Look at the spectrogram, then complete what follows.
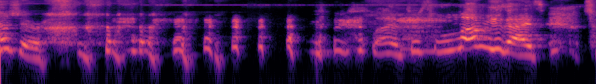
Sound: all laughing

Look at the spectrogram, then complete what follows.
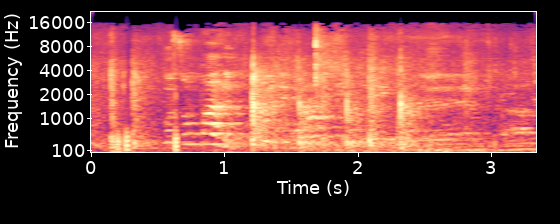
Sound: tapping

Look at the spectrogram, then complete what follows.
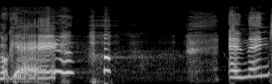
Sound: crowd laughing

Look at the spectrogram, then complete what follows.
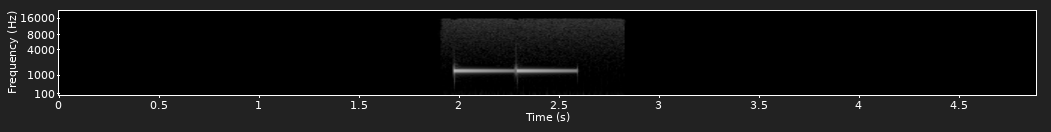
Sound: device beeping twice

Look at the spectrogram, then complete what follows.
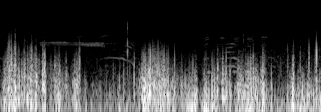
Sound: whistle blowing

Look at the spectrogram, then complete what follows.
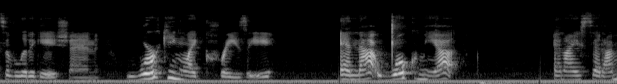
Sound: snaps fingers

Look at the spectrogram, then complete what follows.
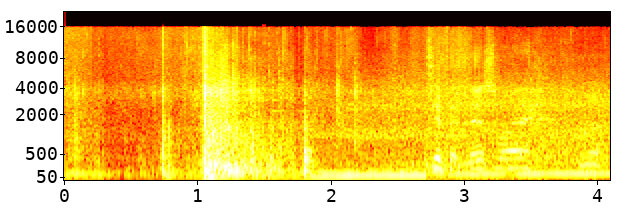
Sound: hollow bang

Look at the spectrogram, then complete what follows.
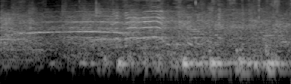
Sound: cheering

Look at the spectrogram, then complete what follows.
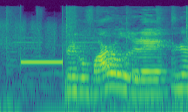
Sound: screen beeps

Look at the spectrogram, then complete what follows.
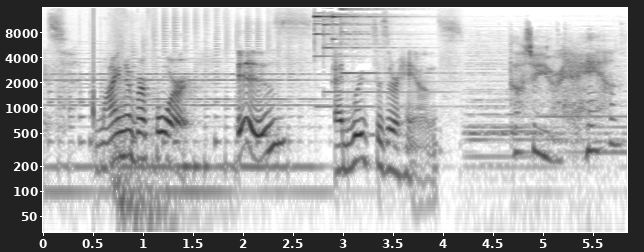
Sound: bell ringing

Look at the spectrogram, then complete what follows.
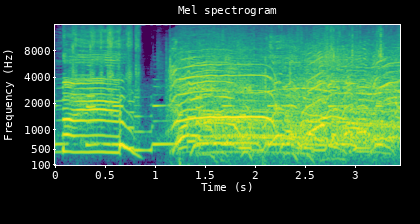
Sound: cheering

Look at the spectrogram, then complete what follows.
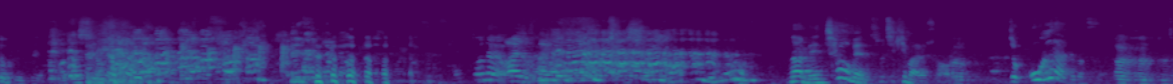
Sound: laughs

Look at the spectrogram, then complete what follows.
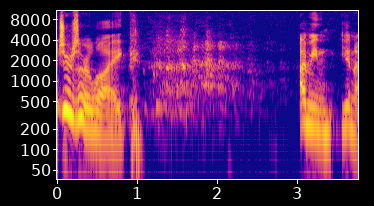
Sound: audience giggling

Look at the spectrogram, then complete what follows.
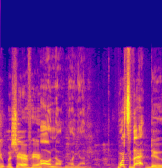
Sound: audience laughing

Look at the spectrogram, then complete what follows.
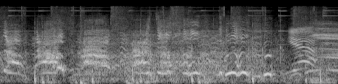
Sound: laughing

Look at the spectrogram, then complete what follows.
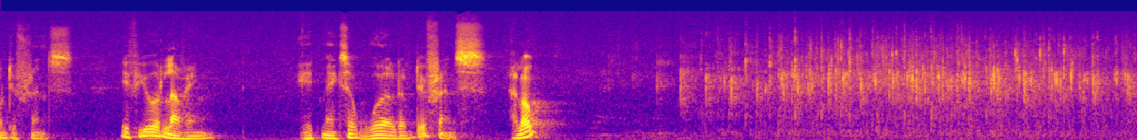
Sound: applause

